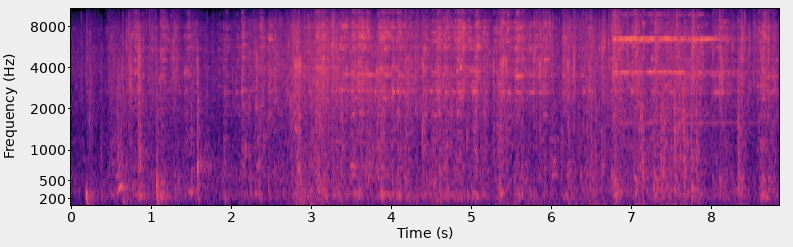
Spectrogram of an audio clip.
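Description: Crammed-full household dishwasher running, its load crashing and rattling in a continuous racket loud enough to be taken for a tram. A thin high tone joins in for about a second near the end.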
